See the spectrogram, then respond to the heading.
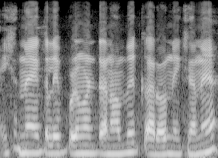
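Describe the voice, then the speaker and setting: A man teaching Quran recitation, spelling out letters and vowel marks, then reciting each word slowly and repeating it. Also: high voice, little pitch movement, fairly bright tone, a little hiss or hum, poor audio. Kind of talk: step-by-step recitation lesson.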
